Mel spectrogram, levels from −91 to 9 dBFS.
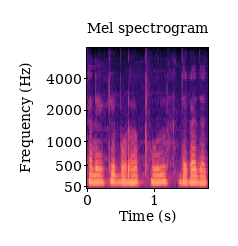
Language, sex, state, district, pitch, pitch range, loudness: Bengali, male, Assam, Hailakandi, 145 Hz, 140-150 Hz, -16 LUFS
